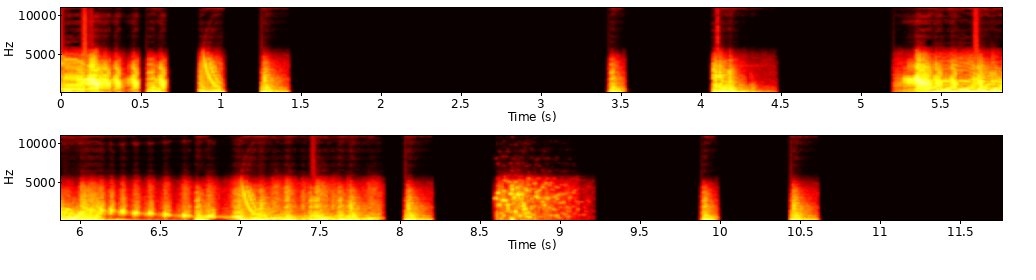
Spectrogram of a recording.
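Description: Electronic pinball game sounds beep, chime and bounce in short bursts.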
